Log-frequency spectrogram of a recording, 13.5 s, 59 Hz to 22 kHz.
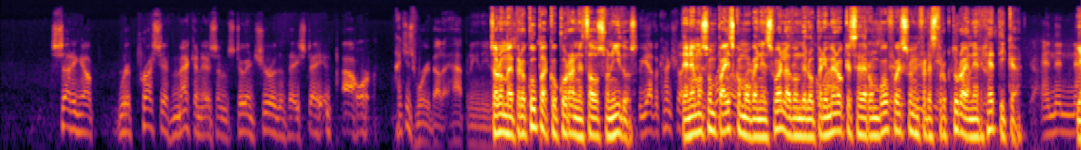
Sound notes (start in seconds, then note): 8.9 laughs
